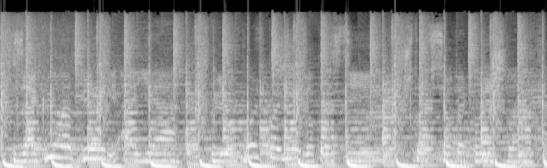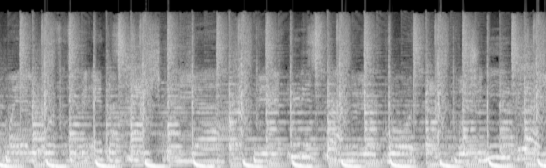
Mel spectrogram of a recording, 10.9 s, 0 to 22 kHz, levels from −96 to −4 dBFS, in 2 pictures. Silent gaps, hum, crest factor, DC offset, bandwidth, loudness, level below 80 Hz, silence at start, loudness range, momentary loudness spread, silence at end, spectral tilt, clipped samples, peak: none; none; 10 dB; under 0.1%; 17 kHz; -10 LUFS; -14 dBFS; 0 s; 1 LU; 2 LU; 0 s; -4.5 dB/octave; under 0.1%; 0 dBFS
